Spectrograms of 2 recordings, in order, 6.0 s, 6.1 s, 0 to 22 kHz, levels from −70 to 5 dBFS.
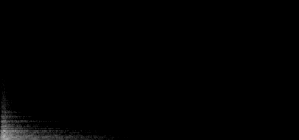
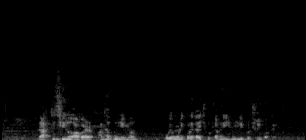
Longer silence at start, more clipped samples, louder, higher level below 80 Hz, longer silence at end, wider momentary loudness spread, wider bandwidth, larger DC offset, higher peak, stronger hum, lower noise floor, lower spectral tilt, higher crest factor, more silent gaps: about the same, 0 s vs 0.1 s; neither; second, -31 LUFS vs -27 LUFS; about the same, -56 dBFS vs -60 dBFS; first, 4.7 s vs 0.6 s; first, 27 LU vs 13 LU; about the same, 11 kHz vs 10 kHz; neither; about the same, -10 dBFS vs -12 dBFS; neither; first, -90 dBFS vs -50 dBFS; about the same, -6.5 dB/octave vs -7.5 dB/octave; first, 28 dB vs 16 dB; neither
